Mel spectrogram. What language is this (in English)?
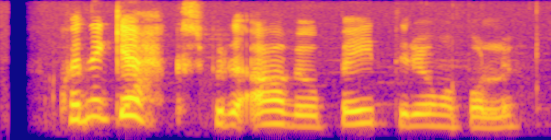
Icelandic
